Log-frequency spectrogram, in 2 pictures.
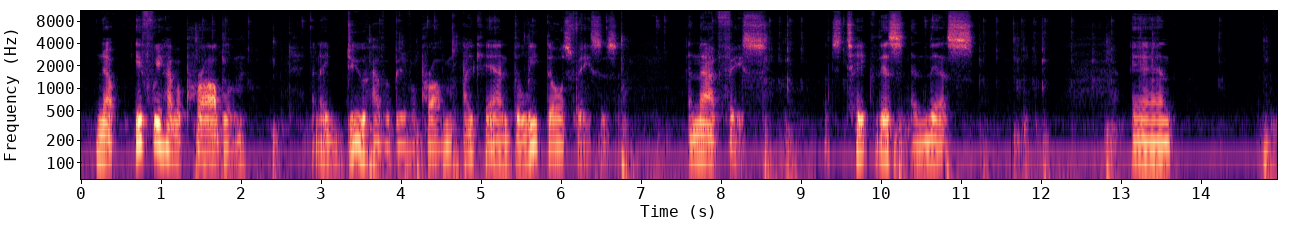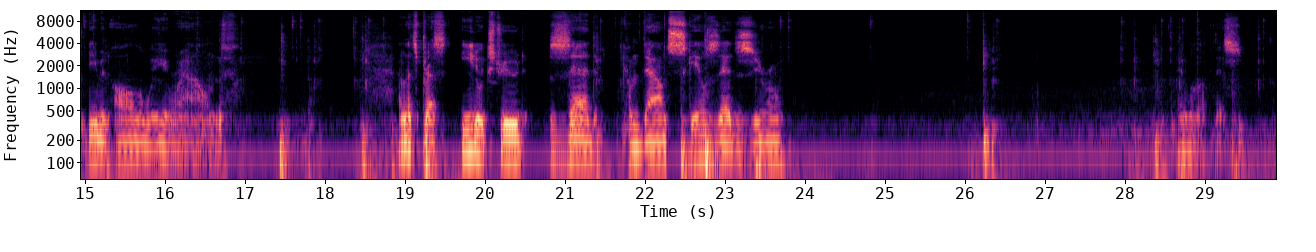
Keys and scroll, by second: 4.6 x, 6.7 x, 9.1 2, 19.2 e, 22.4 s, 22.7 z, 23.4 0, 26.2 Tab, 29.3 /.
